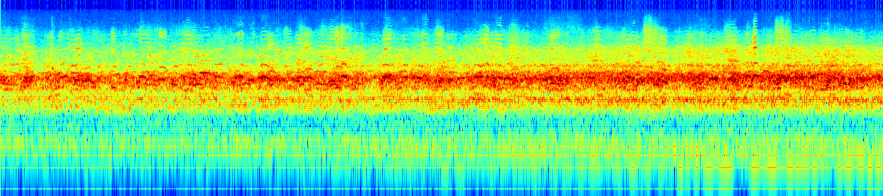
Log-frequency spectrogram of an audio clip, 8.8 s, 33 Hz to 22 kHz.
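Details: Snow geese resting in a corn field in Savannah, New York, on 14 March 2020, shortly before migration, among resident Canada geese; thick, sustained chorus of overlapping yelping honks, rapid and irregular throughout.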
